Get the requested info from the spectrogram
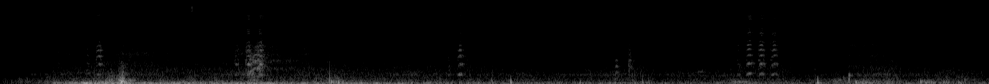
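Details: A Nubian goat that has just given birth bleats repeatedly, each call nasal and quavering, rising briefly before breaking off, with softer rustling and low background noise between calls.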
